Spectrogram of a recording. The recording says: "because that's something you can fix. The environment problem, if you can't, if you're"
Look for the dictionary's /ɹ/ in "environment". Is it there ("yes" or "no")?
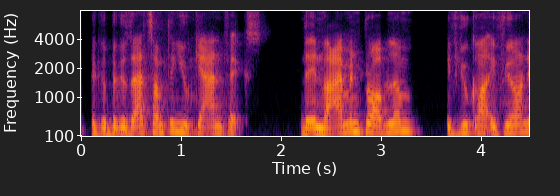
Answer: no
